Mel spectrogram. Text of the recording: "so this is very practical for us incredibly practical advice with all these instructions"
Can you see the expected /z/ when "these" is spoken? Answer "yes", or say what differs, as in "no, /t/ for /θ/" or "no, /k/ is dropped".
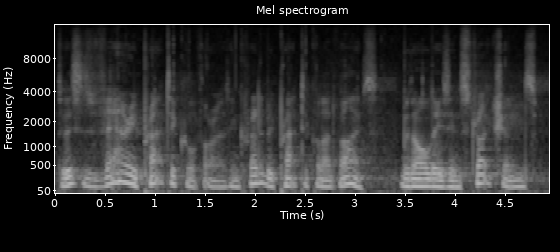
yes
